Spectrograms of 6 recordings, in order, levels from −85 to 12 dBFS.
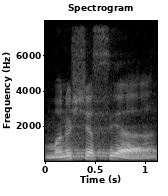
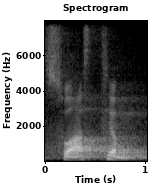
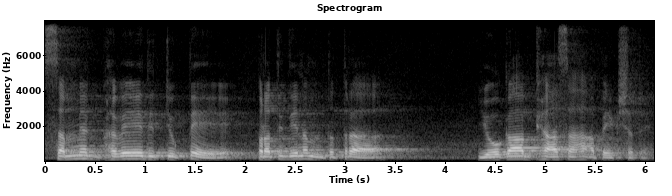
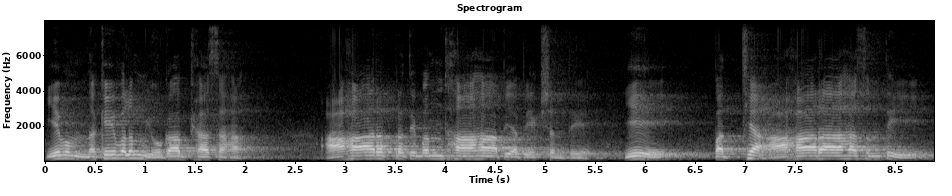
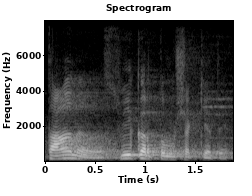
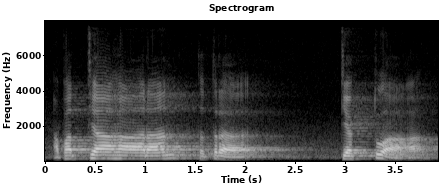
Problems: none marked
